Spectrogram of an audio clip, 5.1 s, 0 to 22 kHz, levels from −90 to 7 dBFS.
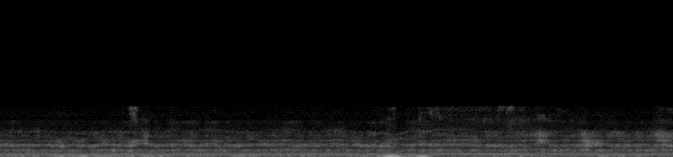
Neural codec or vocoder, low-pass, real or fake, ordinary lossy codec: autoencoder, 22.05 kHz, a latent of 192 numbers a frame, VITS, trained on one speaker; 7.2 kHz; fake; none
